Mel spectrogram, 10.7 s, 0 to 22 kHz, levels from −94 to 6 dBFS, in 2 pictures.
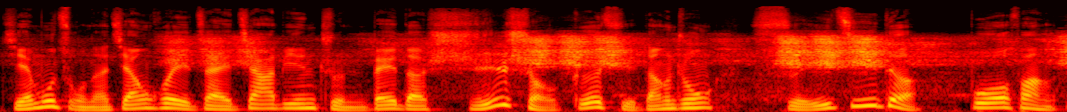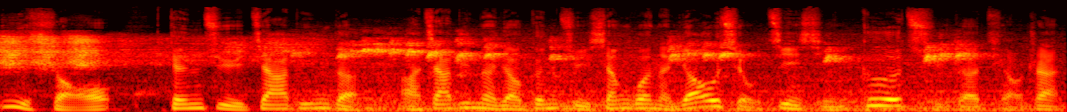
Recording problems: animal sounds; very loud; throughout; 1 dB above the speech

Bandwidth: 17 kHz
